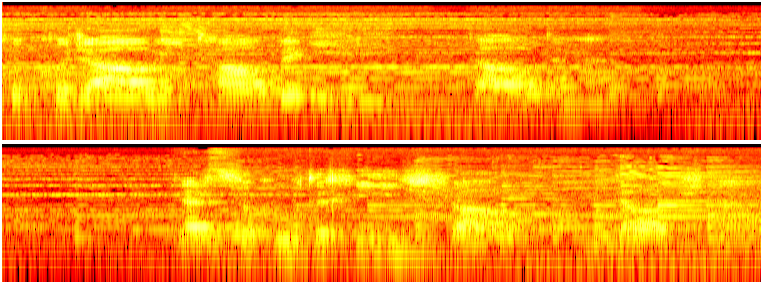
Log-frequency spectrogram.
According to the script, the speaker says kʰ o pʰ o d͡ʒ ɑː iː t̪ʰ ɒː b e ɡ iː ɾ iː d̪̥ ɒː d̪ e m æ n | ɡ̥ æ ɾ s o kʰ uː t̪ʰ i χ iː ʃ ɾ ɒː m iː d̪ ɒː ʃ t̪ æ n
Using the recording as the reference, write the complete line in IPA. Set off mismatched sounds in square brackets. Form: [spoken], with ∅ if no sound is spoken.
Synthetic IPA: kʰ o [kʰ] o d͡ʒ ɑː iː t̪ʰ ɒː b e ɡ iː ɾ iː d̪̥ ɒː d̪ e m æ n | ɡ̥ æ ɾ s o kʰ uː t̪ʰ [e] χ iː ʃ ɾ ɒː m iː d̪ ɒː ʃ t̪ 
